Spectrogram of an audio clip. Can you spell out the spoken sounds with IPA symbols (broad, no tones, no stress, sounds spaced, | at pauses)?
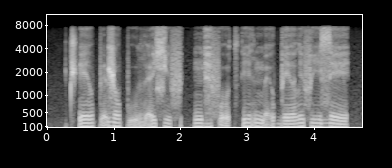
t͡ʃʼ e ʊ̯ p ḛ ʐ o p ṵ r ɛ̰ ɪ̯ ɕ i f | ŋ ɛ̤ f o̰ t͡sʼ i r m ɛ̰ ʊ̯ b e ə̯ l i f i z e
